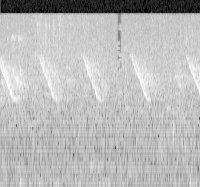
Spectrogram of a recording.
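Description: A bird calling: a short, high note that falls in pitch, repeated evenly a little more than twice a second.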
